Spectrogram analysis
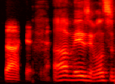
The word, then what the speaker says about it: Sochet: It's spelled French, pronounced Socket.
